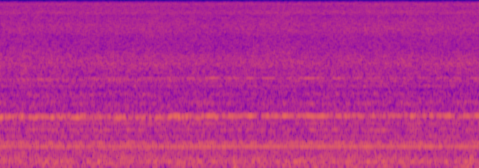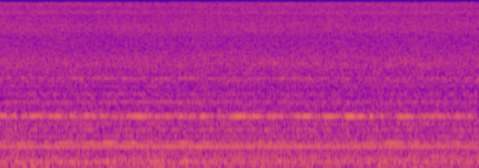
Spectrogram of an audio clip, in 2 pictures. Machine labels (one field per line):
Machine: fan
